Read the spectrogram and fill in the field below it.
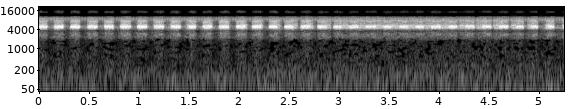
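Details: In southern France's Provence in summer, cicadas produce a high, grating buzz that beats in evenly spaced pulses about three times a second, swelling slightly midway; no other sounds.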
